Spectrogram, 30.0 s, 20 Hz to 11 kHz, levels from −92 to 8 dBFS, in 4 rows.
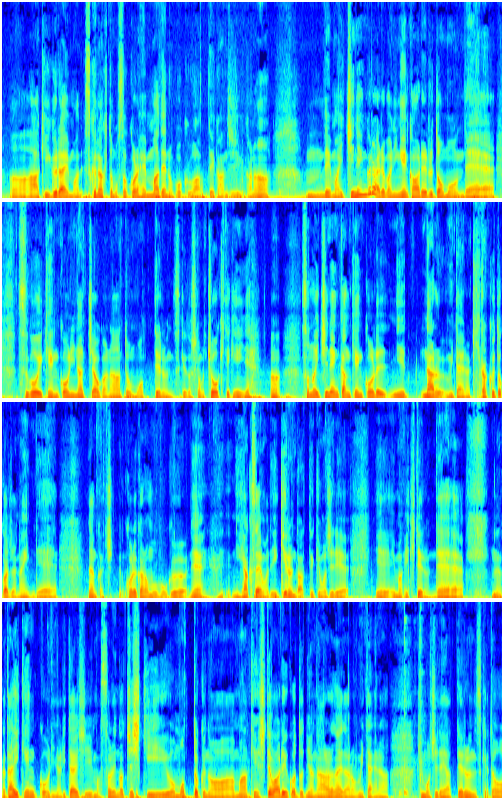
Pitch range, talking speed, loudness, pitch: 85-120 Hz, 410 characters per minute, -17 LUFS, 95 Hz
